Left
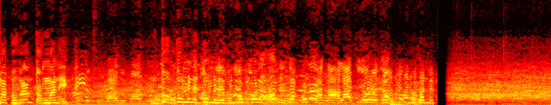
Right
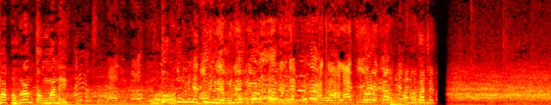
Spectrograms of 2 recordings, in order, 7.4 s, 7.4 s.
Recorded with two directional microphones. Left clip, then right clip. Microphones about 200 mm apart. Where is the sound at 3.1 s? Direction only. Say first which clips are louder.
Left 1 dB; 25° left (ahead or behind); by 5.2 s 40° left (ahead or behind).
